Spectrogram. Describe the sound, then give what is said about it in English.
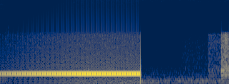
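A telephone ringing tone at the start of a customer's call to a restaurant placed through Grubhub plays as a single steady electronic hum for about a second and a half, then cuts off sharply. Faint line hiss follows, ending in a brief burst of noise. “When Ding was listening through all those phone calls Grubhub charged him for, he found this one.”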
